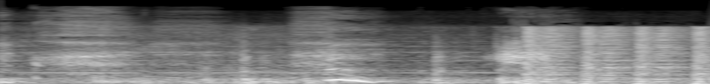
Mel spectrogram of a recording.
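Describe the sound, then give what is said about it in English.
A low, steady rumble with a brief gasp-like vocal sound, followed by a run of sharp, loud knocks on rubble in quick uneven succession near the end. “Oh, I hope to God that's you knocking.”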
